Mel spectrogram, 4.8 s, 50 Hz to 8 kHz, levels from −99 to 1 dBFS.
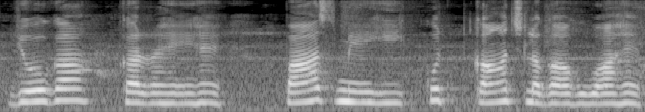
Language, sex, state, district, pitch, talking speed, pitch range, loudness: Hindi, female, Rajasthan, Churu, 235 Hz, 150 wpm, 220-260 Hz, -17 LUFS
